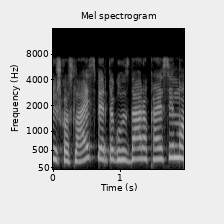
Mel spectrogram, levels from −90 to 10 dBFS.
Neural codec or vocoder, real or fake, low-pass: codec, 16 kHz, 16 kbps, FunCodec, trained on Chinese and English, 50 frames a second; fake; 7.2 kHz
